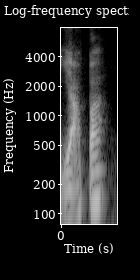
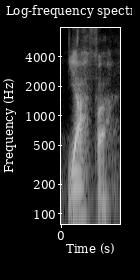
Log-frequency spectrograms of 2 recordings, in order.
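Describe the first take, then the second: First: The middle consonant is a P sound. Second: The middle consonant is an F sound. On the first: "Yapa with a P" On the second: "with the F sound"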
